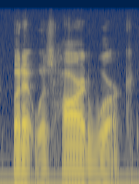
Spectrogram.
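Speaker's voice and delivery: usual speaking voice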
